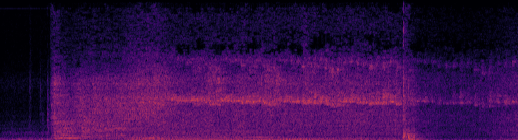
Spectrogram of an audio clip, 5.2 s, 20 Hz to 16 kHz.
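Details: ZMZ 409 engine after water got in: it catches and settles into idle with a steady, high, thin whistle over it. Belt whistle at idle suspected, not confirmed.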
